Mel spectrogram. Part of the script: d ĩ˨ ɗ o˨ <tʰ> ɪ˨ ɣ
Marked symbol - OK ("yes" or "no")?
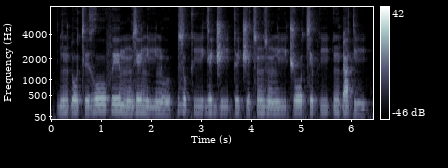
yes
